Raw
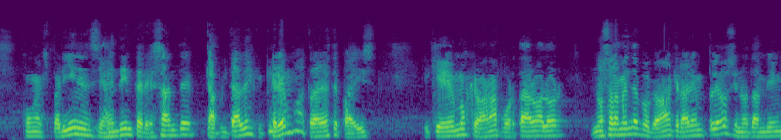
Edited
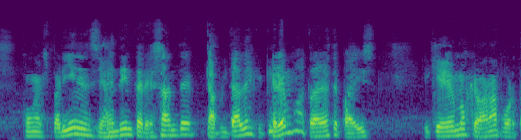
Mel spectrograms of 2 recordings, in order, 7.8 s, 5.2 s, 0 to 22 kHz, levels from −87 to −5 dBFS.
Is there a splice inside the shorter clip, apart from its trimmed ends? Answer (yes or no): no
